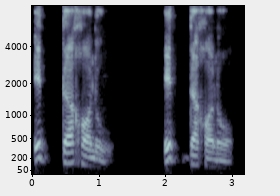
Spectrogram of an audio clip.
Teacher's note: Zalnya hilang masuk ke dalam dal. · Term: mengidghamkan zal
